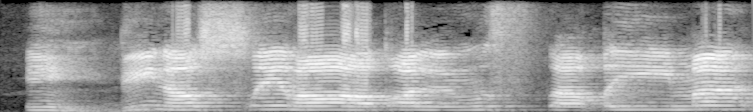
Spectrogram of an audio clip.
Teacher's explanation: ادھر صاد کو بھی موٹا کریں گے را کو بھی موٹا کریں گے صاد حروف موٹے حروف میں سے ہے را پر زبر ہے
